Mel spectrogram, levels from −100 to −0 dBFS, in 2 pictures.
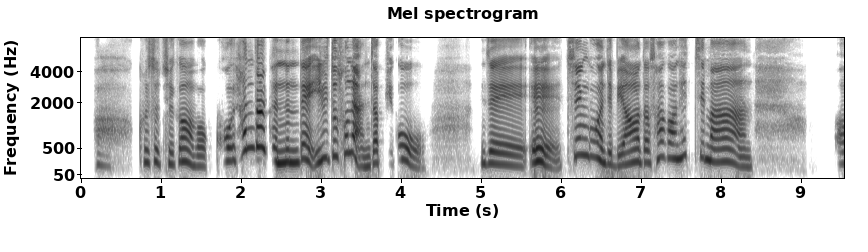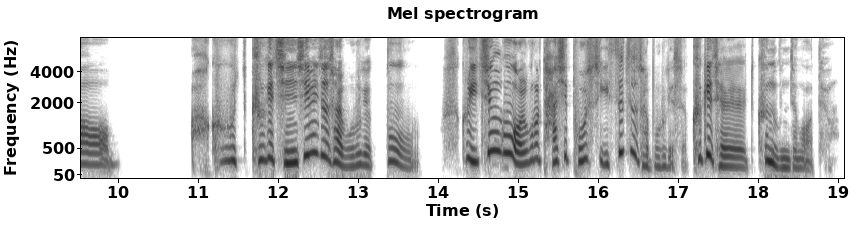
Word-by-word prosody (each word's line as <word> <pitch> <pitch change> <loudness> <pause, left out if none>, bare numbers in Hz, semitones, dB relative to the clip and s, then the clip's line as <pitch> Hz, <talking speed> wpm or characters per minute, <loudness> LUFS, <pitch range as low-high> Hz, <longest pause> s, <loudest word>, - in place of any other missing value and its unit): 아 - - -16
그래서 240 0 -4
제가 220 +2 0
막 175 -2 -4
거의 260 +1 -2
1 455 - +4
달 265 -1 +12
됐는데 235 +3 +4
일도 300 +8 +1
손에 400 +4 +1
안 165 0 +4
잡히고 250 +4 -3 0.7
인제 200 -5 0
예 230 - +4
친구가 345 -4 +1
인제 210 -5 -1
미안하다고 220 +6 +2
사과는 305 +2 0
했지만 245 - 0 1.1
어. 205 -2 -6 1.0
아 - - -13
그 260 0 -7 0.2
그게 275 +3 0
진심인지도 330 - +1
잘 235 -6 -1
모르겠고. 180 - -10 0.6
그리고 290 -5 +1
이 - - -1
친구 420 - +1
얼굴을 225 +9 -1
다시 250 +5 -2
볼 260 +2 -5
수 250 - -5
있을지도 410 - -3
잘 180 - -8
모르겠어요. 165 -1 -13
그게 360 +4 +2
제일 165 - -5
큰 250 -4 -1
문제인 150 -1 -10
것 145 - -14
같아요. - - -20
240 Hz, 285 characters per minute, -22 LUFS, 200-290 Hz, 1.1 s, 달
